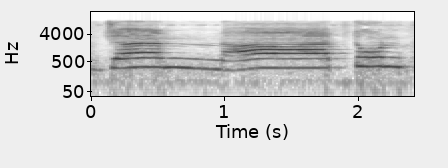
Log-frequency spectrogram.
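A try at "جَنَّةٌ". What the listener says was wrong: Yeah, the n sound needs to be a bit longer. So can you hear the n sound? Yeah, that should be for 2 seconds as well.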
